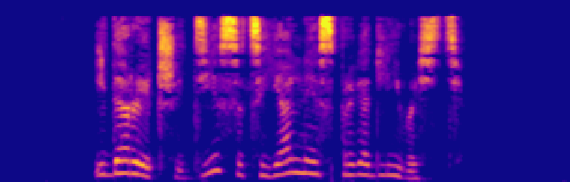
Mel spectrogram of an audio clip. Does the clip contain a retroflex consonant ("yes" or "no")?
yes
